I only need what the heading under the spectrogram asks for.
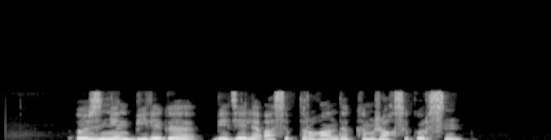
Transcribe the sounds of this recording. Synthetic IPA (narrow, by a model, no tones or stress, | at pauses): wɵzɪne̞nbijlɪɡʲɪ | be̞d̪e̞lɪʔɑsəp̚t̪ʰʊɾʁɑnd̪əkʲʰɪmʒɑqsəkʲʰɵɾsɪn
